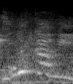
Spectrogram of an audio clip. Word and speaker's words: Okami: Okami. Okami. What did you say? Yeah, long O sound.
